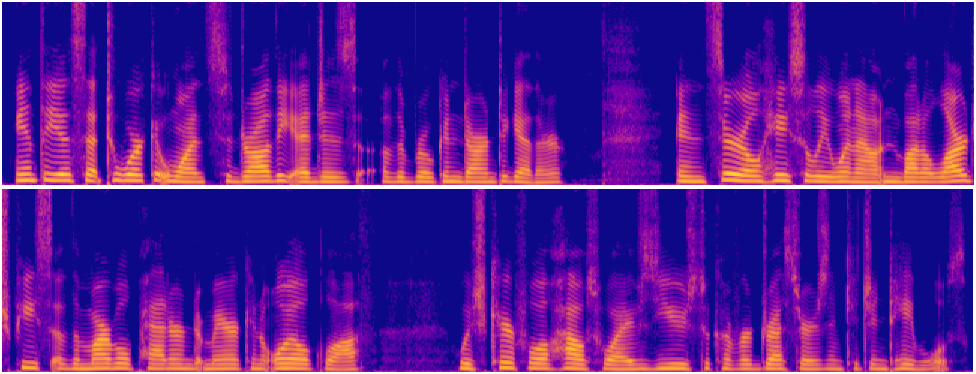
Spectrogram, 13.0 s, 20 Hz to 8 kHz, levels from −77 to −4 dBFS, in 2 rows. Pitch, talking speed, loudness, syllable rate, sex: 200 Hz, 200 wpm, -19 LUFS, 6.0 syllables/s, female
